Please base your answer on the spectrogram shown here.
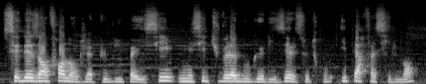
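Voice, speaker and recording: A man hosting a film analysis video, talking casually and speaking straight to the viewer with lively slang. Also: medium pitch, fast talker, breathy edge, soft background music. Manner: familiar, addresses the viewer directly, lively slang. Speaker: film channel host.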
